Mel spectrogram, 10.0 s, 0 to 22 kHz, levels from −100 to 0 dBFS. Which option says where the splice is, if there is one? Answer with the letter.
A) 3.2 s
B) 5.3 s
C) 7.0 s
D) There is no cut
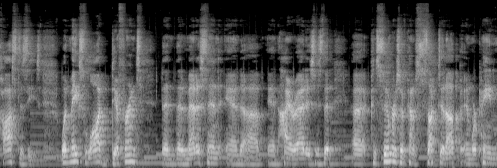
D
